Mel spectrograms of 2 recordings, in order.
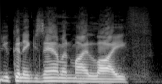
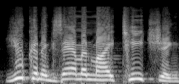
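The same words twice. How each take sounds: First: Said in the usual way. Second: You can examine my teaching, lifted higher and louder; raised emphatic quote. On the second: Acted. Preacher quoting Paul to congregation, emphatic and raised. Paul's two claims contrasted.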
